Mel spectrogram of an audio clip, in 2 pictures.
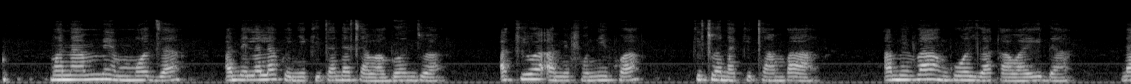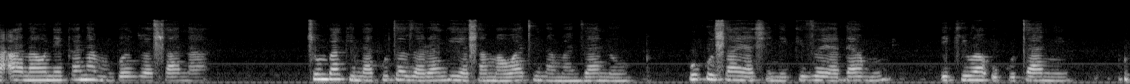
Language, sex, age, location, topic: Swahili, female, 18-24, Kisii, health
